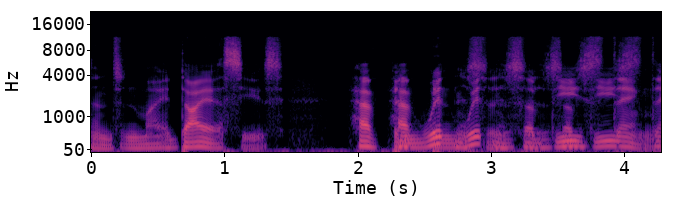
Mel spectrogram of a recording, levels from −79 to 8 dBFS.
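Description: A second copy of the signal is likely getting into the mix, either through a slower capture path or from an edit that leaves two copies out of step. From 2.09 s to the end, this doubled audio track adds a full-band duplicate of the speech roughly 300 ms behind the original and at about the same level. The repeat has no decay or room colour, so every syllable lands twice. It starts abruptly at 2.09 s.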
